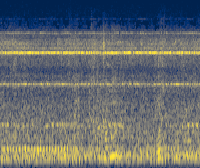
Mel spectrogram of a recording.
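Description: Insects droning outdoors: a steady, unbroken high-pitched whine over a constant hiss.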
